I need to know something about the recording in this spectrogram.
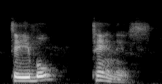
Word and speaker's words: table tennis: O T, o som do T em inglês, ele é sempre um som soprado. Então é como se você falasse soprando. Table tennis, tá? Table tennis. É um T bem soprado, certo, Maiane?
